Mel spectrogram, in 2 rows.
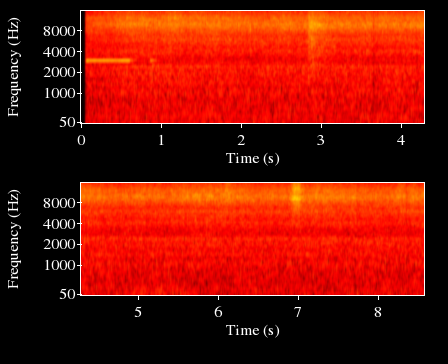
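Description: Irish Rail 22000 class diesel multiple unit's underfloor diesel engines running steadily at the platform before departure, with a short high beep at the very start.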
